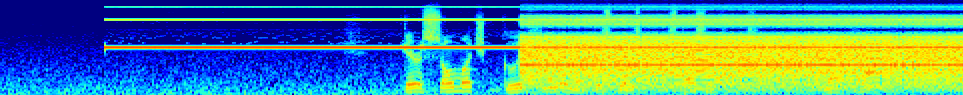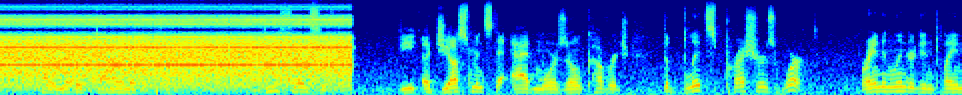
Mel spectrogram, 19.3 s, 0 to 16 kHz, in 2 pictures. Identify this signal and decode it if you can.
Cassette data (Kansas City type), 1200 baud, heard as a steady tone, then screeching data, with speech in English.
